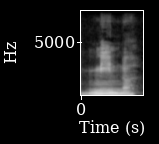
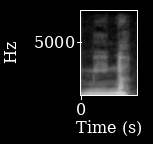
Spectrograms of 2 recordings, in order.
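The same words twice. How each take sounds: First: The stress is on the first syllable. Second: The stress is on the second syllable. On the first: The speaker calls it wrong. "You don't say mina" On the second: The speaker calls it right. "you say mina. Stress is on the second one"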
